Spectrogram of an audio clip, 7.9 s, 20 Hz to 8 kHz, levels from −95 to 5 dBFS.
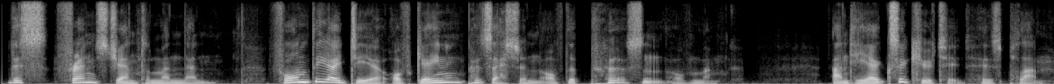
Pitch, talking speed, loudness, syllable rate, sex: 145 Hz, 150 wpm, -19 LUFS, 4.7 syllables/s, male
